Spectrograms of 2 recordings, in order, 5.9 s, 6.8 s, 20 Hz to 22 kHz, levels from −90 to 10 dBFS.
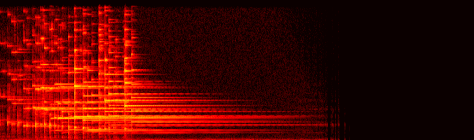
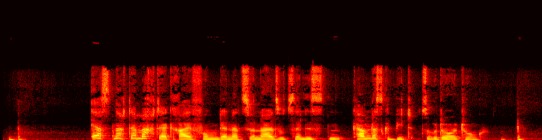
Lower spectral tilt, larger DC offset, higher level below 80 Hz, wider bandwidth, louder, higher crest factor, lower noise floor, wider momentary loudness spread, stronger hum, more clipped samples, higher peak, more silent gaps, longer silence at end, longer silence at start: second, 4.5 dB/octave vs -5 dB/octave; neither; about the same, -64 dBFS vs -60 dBFS; first, over 20 kHz vs 12.5 kHz; about the same, -19 LUFS vs -21 LUFS; about the same, 24 dB vs 20 dB; second, -60 dBFS vs -67 dBFS; first, 20 LU vs 14 LU; neither; neither; about the same, -2 dBFS vs -2 dBFS; neither; first, 3.1 s vs 0.25 s; about the same, 0 s vs 0.1 s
